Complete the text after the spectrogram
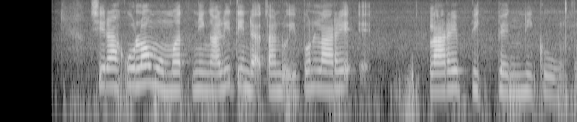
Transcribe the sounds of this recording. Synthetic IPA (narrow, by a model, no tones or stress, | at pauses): siɾahkulɔmumət̪̚niŋalit̪ind̪aʔt̪anduʔipʊnl | laɾeb̥i̤k̚b̥ɛŋniku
